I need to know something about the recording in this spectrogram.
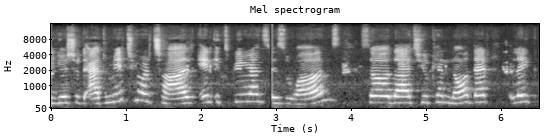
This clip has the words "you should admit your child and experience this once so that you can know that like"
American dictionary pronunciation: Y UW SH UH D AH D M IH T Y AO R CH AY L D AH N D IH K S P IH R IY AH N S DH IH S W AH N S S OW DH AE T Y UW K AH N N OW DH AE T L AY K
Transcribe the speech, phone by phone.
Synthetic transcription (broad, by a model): Y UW SH UH D AH D M IH T Y AO R CH AY L D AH N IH K S P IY R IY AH N S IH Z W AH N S S OW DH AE T Y UW K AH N N OW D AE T L AY K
